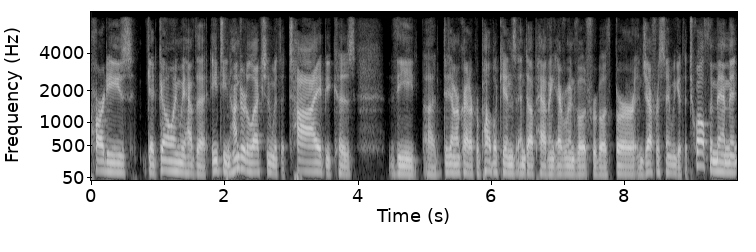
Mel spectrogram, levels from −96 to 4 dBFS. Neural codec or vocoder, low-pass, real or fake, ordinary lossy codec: none; 7.2 kHz; real; MP3, 64 kbps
